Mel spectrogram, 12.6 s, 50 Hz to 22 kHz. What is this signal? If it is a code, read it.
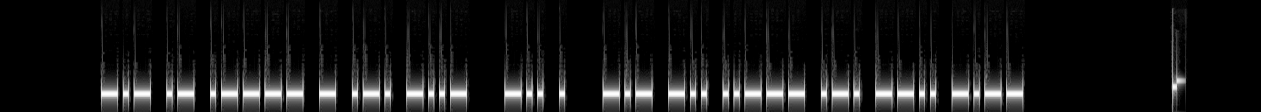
Morse code, heard as a keyed tone, about 23 wpm, 700 Hz. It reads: KA1TRX DE KD2RZY
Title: USA Callsign DE Callsign - 6 Characters - 22wpm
